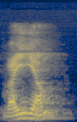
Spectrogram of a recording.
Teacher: ஐகாரம் வந்து சொல்லின் முதல்ல வர்றப்போ ஒன்றரை மாத்திரை அளவுல ஒலிக்கும்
